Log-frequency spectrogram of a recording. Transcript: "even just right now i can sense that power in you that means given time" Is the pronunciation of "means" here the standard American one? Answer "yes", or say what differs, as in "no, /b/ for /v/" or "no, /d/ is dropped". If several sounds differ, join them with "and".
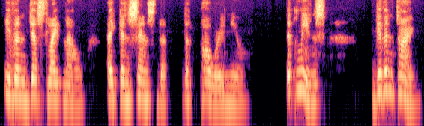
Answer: no, /s/ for /z/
